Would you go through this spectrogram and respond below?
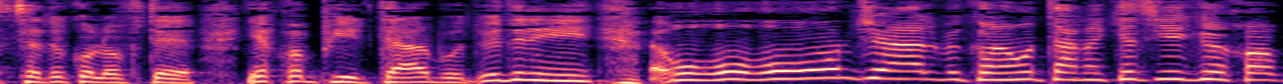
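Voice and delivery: high, stammering, anxious pleading; very frightened. Acted. Jackson blaming Hank to the marshal, frightened pleading. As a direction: plead up high, scrambling to explain. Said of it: "بسیار ترسیده بود".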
